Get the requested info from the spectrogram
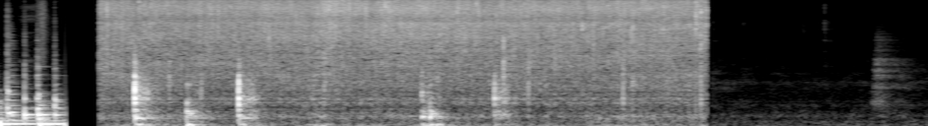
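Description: A short music jingle ends within the first second. Then scrambled eggs and garlic chives (kutchay) sizzle in hot oil in a non-stick pan while a spatula stirs them, knocking against the pan a few times. The sizzling cuts off suddenly about seven seconds in, leaving near silence with a faint clink.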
